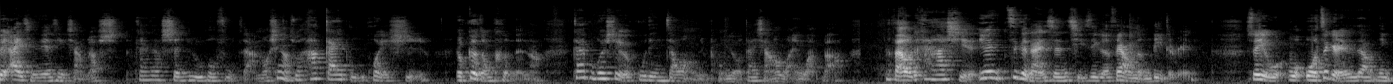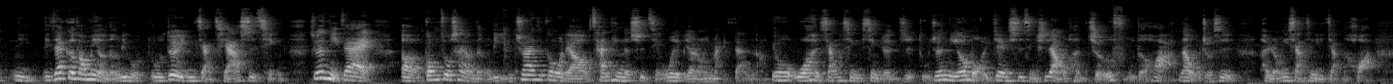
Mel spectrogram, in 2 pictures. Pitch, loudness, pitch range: 195 Hz, -25 LUFS, 170-230 Hz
